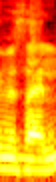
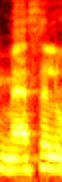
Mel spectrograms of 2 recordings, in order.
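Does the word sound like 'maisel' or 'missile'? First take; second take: missile; maisel. First: It sounds like the word missile. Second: It sounds like maisel, with a short ending. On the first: The speaker calls it wrong. "मेरे मुंह से मिसाइल निकलता है" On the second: The speaker calls it right. "मैसेल बोलते हैं"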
